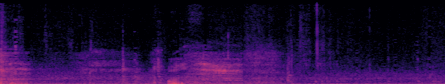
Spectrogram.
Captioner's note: grunting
